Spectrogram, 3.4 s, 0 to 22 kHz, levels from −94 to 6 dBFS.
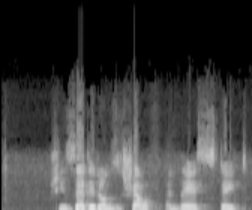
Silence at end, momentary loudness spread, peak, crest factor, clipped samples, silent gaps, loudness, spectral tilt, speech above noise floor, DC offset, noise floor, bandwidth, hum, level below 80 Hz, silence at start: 0.1 s; 9 LU; 0 dBFS; 14 dB; under 0.1%; none; -13 LUFS; -3 dB/octave; 30 dB; under 0.1%; -43 dBFS; 14 kHz; none; -58 dBFS; 0.05 s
